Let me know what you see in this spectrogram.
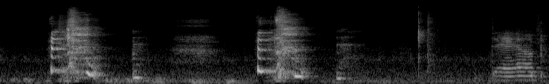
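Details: Two sharp sneezes, each with a quick breath in before a loud burst, then brief voice sounds in a small room.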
